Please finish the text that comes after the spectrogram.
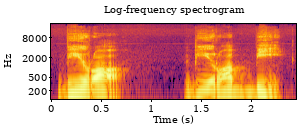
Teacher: This is letter ba, then there is e here, and letter ra here, there is tafhim. Tafhim means you should bold the voice here. The sound should be much thicker, not light. Bi ra, bi rabbi, then doubling the b.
